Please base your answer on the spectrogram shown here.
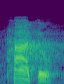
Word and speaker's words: dhatu: In English, it's usually spelled dhatu, and so I sometimes say dhatu. In Thai, it's pronounced thatu, so that's why I mix these up.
